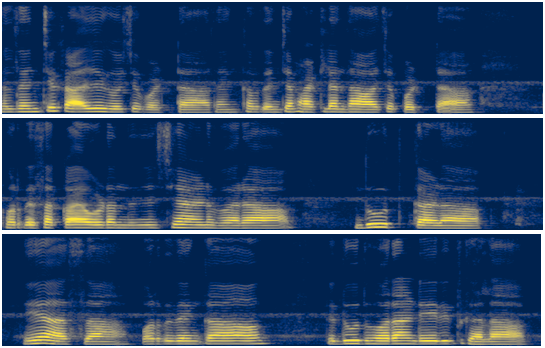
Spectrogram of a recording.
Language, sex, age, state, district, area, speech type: Goan Konkani, female, 30-45, Goa, Murmgao, rural, spontaneous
